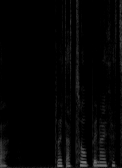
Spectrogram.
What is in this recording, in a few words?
"twp", Welsh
